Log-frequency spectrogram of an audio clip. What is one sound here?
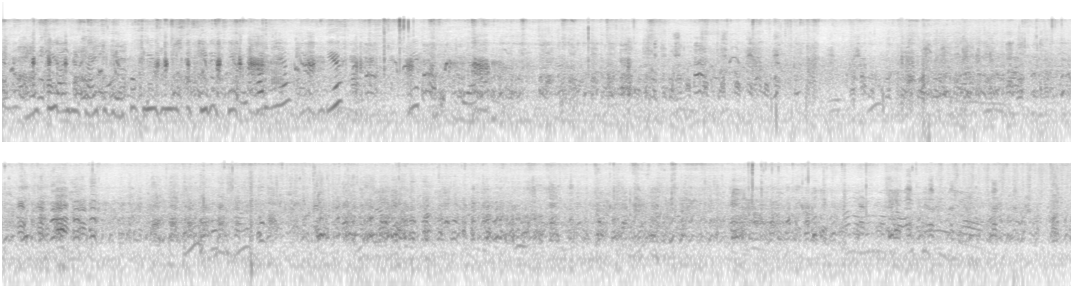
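Geese honk and call nearby.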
